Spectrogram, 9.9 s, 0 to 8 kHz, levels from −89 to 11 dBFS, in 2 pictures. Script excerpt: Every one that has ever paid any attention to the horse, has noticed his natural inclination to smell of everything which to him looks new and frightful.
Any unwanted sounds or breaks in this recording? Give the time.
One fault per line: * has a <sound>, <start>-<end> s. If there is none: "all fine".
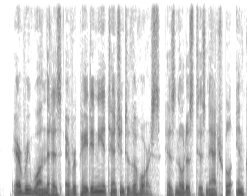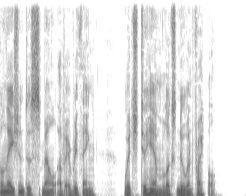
* has a dropout, 4.5-4.5 s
